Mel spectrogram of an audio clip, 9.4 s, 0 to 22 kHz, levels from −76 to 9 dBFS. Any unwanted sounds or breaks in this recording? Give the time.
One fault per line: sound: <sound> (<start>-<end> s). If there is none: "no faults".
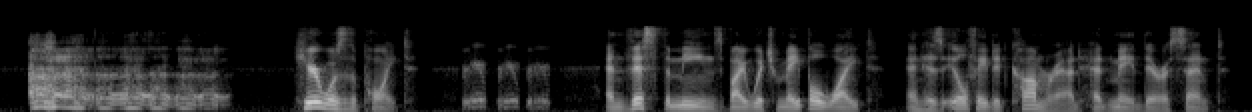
sound: cough (0.2-1.8 s)
sound: laugh (3.5-4.1 s)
